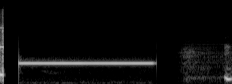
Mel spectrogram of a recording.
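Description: A steady 1 kHz reference tone of the kind played with TV colour bars, sounding for about a second and a half and cutting off suddenly.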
